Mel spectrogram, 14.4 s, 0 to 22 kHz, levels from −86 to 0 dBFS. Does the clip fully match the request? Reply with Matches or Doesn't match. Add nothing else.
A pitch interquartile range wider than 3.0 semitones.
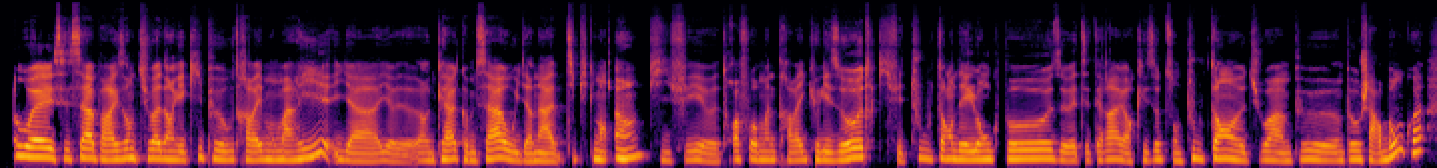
Doesn't match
